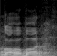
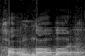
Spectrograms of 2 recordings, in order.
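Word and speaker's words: গহ্বর: দিয়ে শব্দ পেলাম, বিহবল গহবর আহ্বান। এবার এখান থেকে আমরা কি জানতে পারলাম, বফলাযুক্ত বর্ণ উচ্চারণকালে বফলার ব শুনতে পাওয়া যায় না।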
